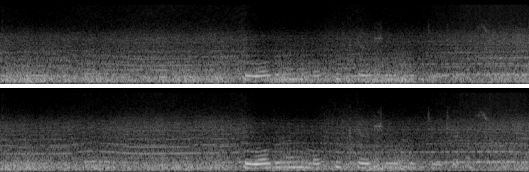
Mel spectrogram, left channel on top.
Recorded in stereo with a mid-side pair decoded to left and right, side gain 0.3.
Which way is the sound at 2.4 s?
55° right.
